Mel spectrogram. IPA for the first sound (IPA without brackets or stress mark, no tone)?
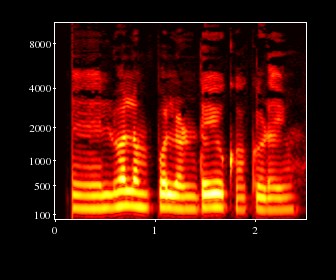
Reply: l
